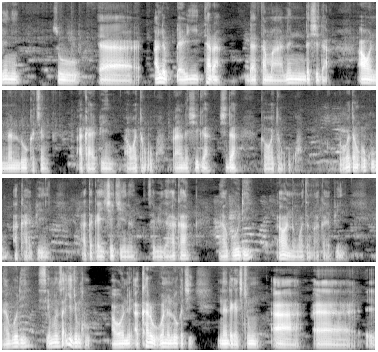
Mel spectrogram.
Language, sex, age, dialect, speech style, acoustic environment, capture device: Hausa, male, 35-44, Nigeria - Lagos Yoruba, relaxed, people talking, mobile / Linux / Chrome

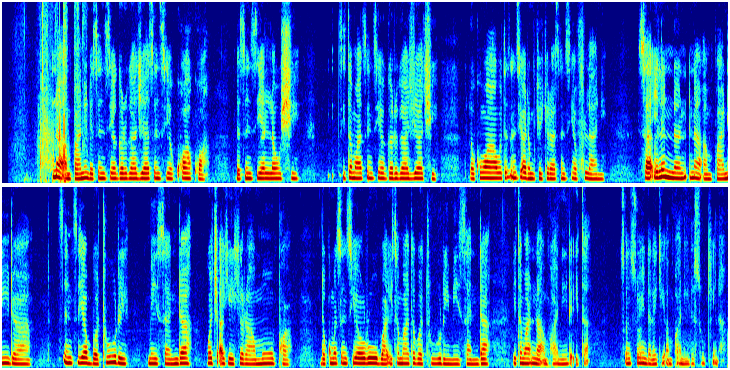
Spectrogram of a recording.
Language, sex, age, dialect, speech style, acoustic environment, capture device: Hausa, male, 18-24, Nigeria - Kano, focused; excited; relaxed; happy, silence, mobile / Linux / Chrome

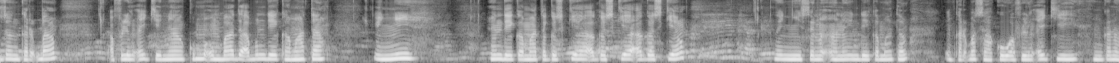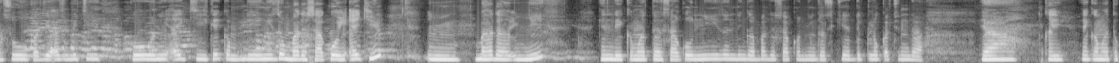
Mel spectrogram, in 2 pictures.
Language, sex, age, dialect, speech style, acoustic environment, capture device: Hausa, male, 18-24, Nigeria - Katsina, focused; relaxed, people talking, mobile / Linux / Chrome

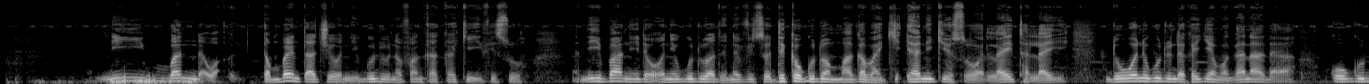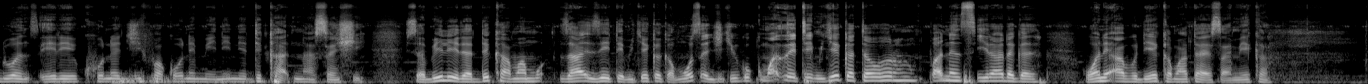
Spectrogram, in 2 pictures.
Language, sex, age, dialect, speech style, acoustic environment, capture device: Hausa, male, 35-44, Nigeria - Nigerian Standard, excited; focused, nature; silence, mobile / Linux / Chrome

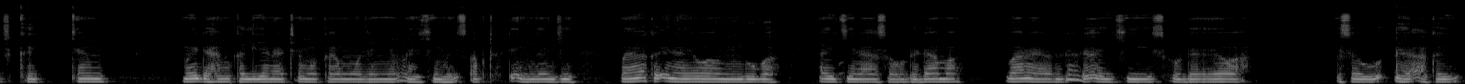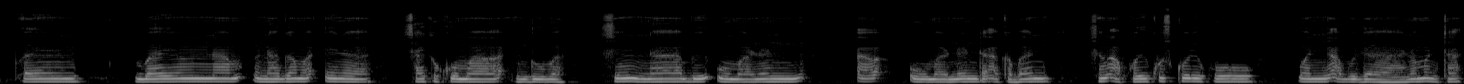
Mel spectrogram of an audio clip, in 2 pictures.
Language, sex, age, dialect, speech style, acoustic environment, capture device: Hausa, male, 25-34, Nigeria - Kano, focused, silence, mobile / Linux / Chrome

